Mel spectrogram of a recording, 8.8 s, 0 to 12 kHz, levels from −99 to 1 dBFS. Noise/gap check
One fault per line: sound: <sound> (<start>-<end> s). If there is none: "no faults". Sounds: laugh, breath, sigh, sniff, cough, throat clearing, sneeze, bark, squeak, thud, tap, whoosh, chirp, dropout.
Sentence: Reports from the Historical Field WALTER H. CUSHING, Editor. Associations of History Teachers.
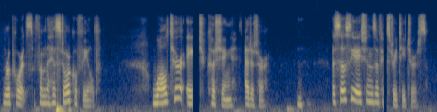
sound: dropout (3.8-4.0 s)
sound: dropout (7.7-7.7 s)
